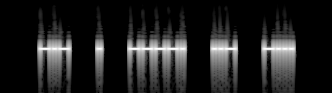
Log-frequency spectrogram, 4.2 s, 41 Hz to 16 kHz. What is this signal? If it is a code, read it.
Morse code, heard as a keyed tone, about 32 wpm, spaced as for 17 wpm, 700 Hz. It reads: KE9UB
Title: USA Call Signs - 5 Characters - 3x Character Spacing - 30wpm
